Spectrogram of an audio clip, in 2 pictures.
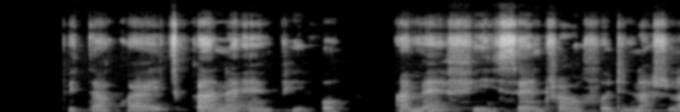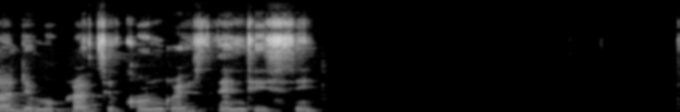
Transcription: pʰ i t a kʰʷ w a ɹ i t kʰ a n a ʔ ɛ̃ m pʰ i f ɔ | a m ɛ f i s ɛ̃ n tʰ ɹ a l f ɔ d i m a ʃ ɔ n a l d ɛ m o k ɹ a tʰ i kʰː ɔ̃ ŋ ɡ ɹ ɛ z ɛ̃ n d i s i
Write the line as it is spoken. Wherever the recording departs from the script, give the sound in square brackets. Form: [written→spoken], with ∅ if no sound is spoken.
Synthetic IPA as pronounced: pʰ i t a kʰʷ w a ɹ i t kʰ a n a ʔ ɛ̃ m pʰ i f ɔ | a m ɛ f i s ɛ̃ n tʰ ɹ a l f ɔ d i [m→n] a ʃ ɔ n a l d ɛ m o k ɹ a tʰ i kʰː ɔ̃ ŋ ɡ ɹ ɛ [z→s] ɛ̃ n d i s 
